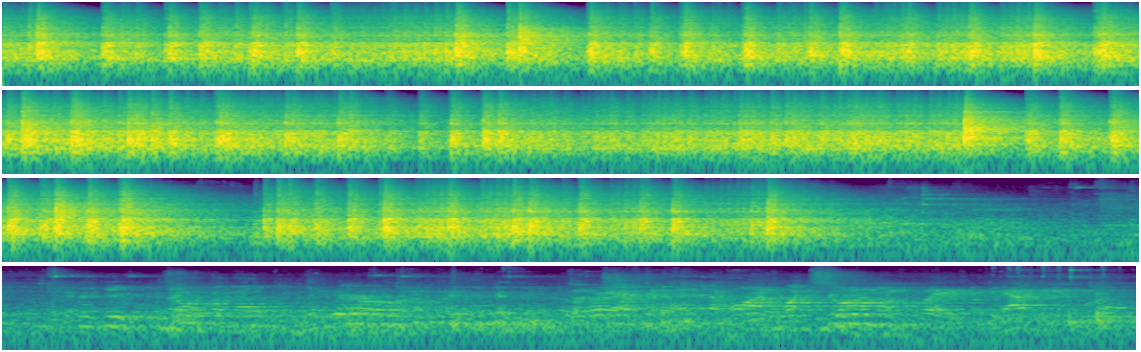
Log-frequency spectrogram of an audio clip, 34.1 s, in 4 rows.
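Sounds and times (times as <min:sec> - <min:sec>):
snare drum cadence: 0:00.0 - 0:23.4.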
